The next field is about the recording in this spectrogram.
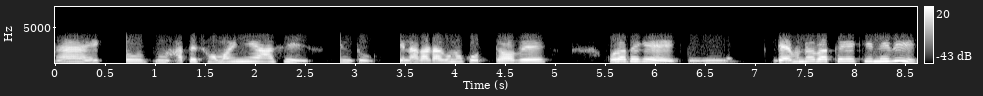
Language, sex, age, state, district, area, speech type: Bengali, male, 30-45, West Bengal, Howrah, urban, conversation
